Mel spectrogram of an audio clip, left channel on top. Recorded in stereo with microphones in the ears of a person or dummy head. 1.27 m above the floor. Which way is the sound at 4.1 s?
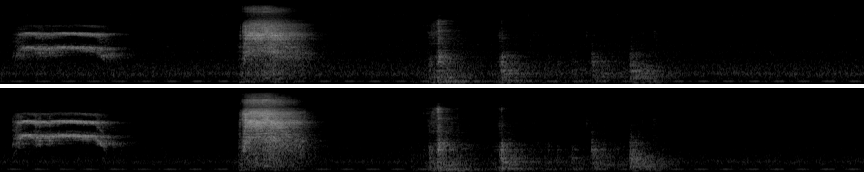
70° right (ahead or behind).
